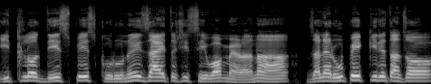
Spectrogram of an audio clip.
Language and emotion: Goan Konkani, angry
